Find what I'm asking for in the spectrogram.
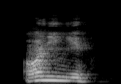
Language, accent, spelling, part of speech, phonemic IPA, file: French, Canada, enligner, verb, /ɑ̃.li.ɲe/, LL-Q150 (fra)-enligner.wav
- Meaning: 1. to align 2. to head for, to head towards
